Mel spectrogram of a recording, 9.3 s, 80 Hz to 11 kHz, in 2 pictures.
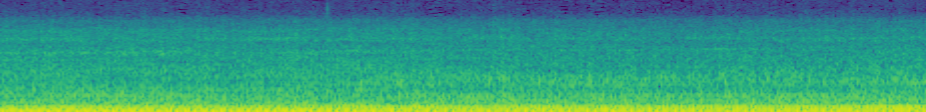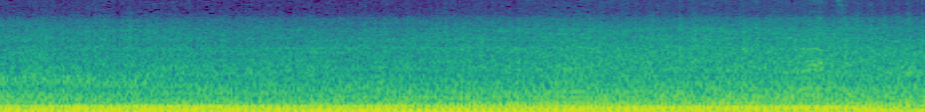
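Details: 1978 Pontiac Trans Am 400 V8 (X7 block, 6X heads), idling after timing set to 18° and vacuum advance reconnected: steady even burble at slightly fast idle, no misses or knocks; runs clean.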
